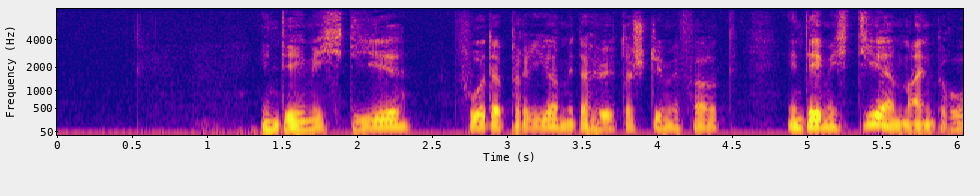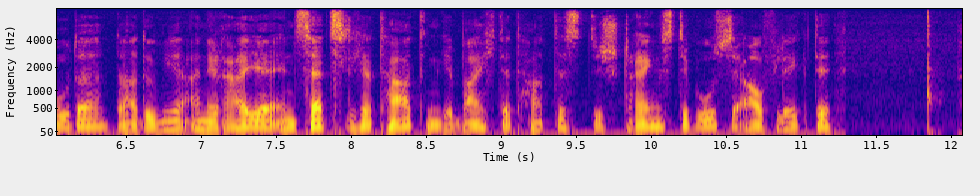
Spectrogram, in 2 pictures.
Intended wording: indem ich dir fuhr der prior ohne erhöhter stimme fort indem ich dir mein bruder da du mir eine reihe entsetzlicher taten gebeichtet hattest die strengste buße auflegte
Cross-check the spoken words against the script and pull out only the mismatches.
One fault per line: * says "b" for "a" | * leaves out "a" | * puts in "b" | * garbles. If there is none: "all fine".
* says "mit" for "ohne"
